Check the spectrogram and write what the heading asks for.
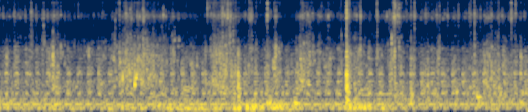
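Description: A fishing boat's onboard motor humming steadily, with water washing against the hull and a few small knocks and splashes as a hand line is worked over the gunwale.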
